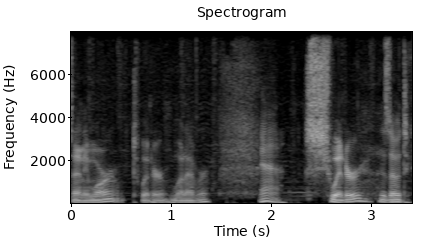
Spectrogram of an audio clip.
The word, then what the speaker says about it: Xwitter: And so it has it's like a Chinese X pronunciation, and it rhymes with shitter. It sounds like shitter.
